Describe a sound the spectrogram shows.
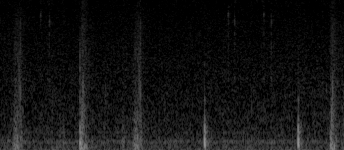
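Blocks are placed with soft, short knocks.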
